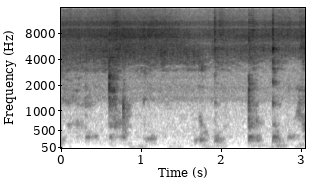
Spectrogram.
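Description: Salt being stirred into a ridge gourd and dried prawn curry in a pan, with a soft continuous sizzle and a few sharper scrapes and clinks of the spoon scattered across the stir.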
